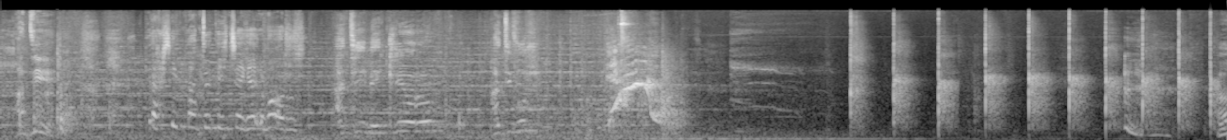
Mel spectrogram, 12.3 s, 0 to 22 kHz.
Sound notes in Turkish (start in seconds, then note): 6.0 Çığlık atar; 8.5 Alkışlıyor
